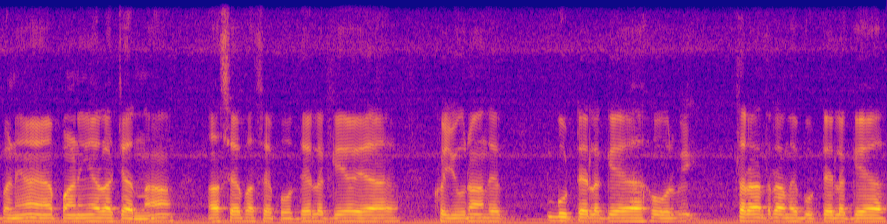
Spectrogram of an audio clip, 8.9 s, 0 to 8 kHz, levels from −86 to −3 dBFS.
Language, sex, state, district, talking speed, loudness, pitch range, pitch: Punjabi, male, Punjab, Kapurthala, 160 wpm, -18 LUFS, 110-120 Hz, 115 Hz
